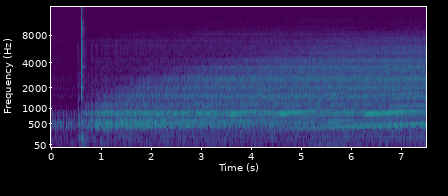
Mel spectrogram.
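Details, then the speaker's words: Atari Megafile 30 hard disk, mains-powered, unknown condition: click at power-on then smooth whine rising in pitch like a jet engine as platters spin up; normal spin-up. "kind of cool sound. Sounds like a a jet engine."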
